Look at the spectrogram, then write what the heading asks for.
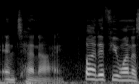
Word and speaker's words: antennae: antennae and 10i well this is spelled AE in Latin antennae I I sounds more like I so should we say antennae well if you want to be consistent probably we should use how that vowel Changed by the time Modern English came around which would be more like an e sound you know we say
